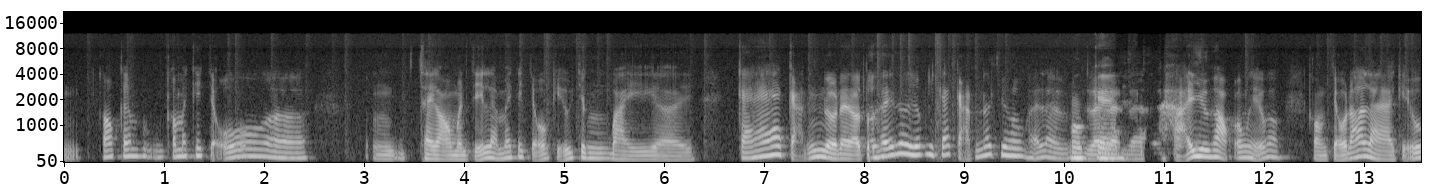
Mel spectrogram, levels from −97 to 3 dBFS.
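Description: From 10.55 to 11.0 s the speech sinks sharply, falling by roughly 15 dB and thinning out in patches for a little under half a second before recovering. This is most likely speech suppressed in double talk: with both ends talking at once, the echo canceller could not tell this talker apart from the returning loudspeaker echo, so it pulled down the whole signal. The call path carries the audio with content up to about 12 kHz.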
